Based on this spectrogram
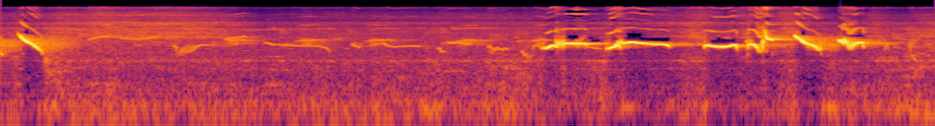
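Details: Oriental magpie-robin singing a vigorous morning lure song with imitated phrases. Soft, wavering warbles lead into loud, repeated whistles with quick slurs near the end.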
